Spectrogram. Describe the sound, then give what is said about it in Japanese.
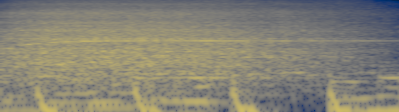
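A hair dryer runs after a shower, a loud, steady blowing whoosh that holds for the full two seconds, with a few low falling tones repeating faintly underneath. “シャワーを浴びる。ドライヤーを使う。”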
